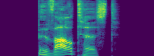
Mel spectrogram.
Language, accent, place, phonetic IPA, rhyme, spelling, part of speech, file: German, Germany, Berlin, [bəˈvaːɐ̯təst], -aːɐ̯təst, bewahrtest, verb, De-bewahrtest.ogg
- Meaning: inflection of bewahren: 1. second-person singular preterite 2. second-person singular subjunctive II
